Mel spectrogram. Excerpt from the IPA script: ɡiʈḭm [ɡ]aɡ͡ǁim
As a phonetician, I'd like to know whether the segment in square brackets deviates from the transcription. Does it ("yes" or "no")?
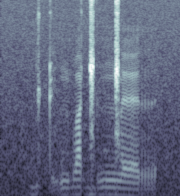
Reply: yes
